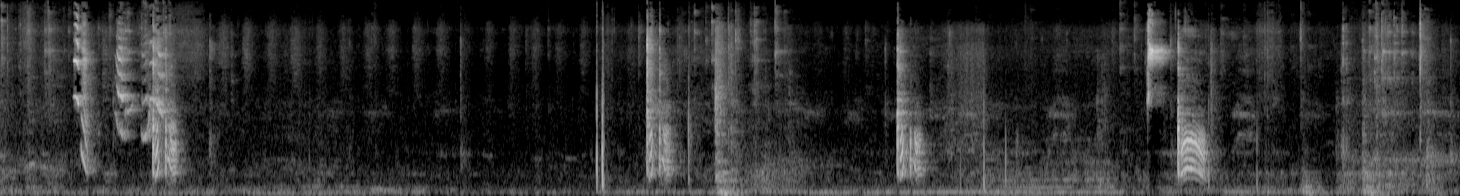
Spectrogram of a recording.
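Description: Parrots screech loudly in short, sharp calls.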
